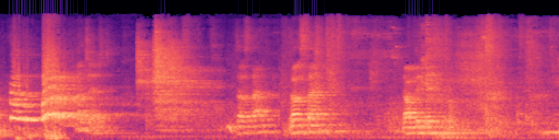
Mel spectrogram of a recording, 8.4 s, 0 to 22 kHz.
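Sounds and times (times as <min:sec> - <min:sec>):
search-and-rescue dog barking and whimpering with high yips and whines: 0:00.1 - 0:01.2
people talking to a dog: 0:03.4 - 0:05.1, 0:06.0 - 0:06.8.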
